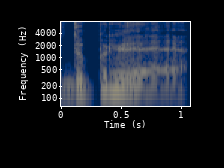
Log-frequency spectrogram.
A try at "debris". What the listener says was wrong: Debris. You're putting the wrong emphasis on the syllable.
